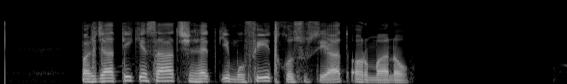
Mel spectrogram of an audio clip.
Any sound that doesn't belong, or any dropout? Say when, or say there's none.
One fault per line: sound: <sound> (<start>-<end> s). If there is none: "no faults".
no faults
